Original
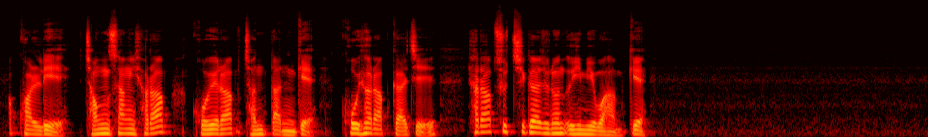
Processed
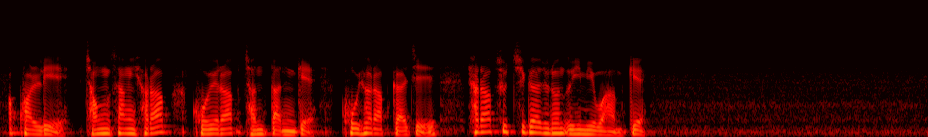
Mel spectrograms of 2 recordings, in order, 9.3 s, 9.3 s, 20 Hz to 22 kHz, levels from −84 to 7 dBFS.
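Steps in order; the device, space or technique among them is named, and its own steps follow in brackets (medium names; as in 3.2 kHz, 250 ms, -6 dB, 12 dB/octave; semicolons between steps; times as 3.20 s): bass amplifier (compression 4:1, threshold -36 dBFS, peak gain reduction 12 dB; cabinet simulation 61–2400 Hz, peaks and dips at 89 Hz -5 dB, 160 Hz +4 dB, 400 Hz -9 dB, 1.2 kHz -4 dB, 2 kHz -7 dB); trim +2.5 dB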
